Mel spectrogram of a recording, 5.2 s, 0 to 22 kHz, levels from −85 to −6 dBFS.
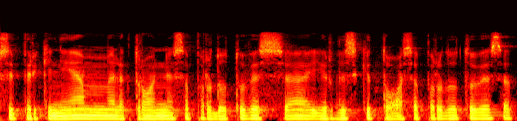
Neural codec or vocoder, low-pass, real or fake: none; 7.2 kHz; real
